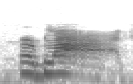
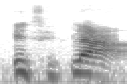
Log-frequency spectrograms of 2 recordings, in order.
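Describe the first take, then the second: First: "blood" said like plad; wrong pronunciation. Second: "blood" with a short u vowel; correct pronunciation. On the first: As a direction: say "blood" with a flat open a, like plad. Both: Shown as a demonstration. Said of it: "Not, not blood, it's blood".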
